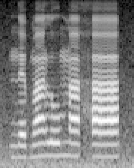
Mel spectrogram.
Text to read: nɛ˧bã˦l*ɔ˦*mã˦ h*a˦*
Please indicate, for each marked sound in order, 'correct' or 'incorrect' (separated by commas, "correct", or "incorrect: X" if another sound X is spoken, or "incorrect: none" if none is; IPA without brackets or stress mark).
incorrect: o˦, correct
